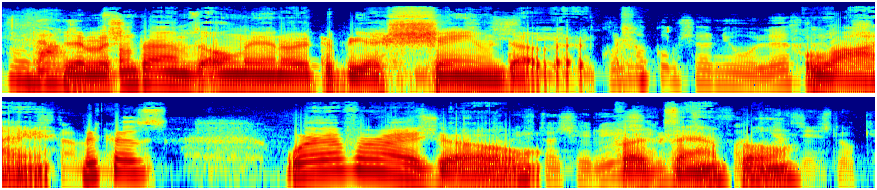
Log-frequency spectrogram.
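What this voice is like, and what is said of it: French accent. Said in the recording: “they hear my accent. Ah, he's French”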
